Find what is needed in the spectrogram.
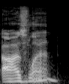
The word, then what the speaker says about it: Auslan: And most of the signs in Auslan are the same, but I knew a lot more putting proper sentences together and things like that, which Auslan doesn't really do. – What is Auslan?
